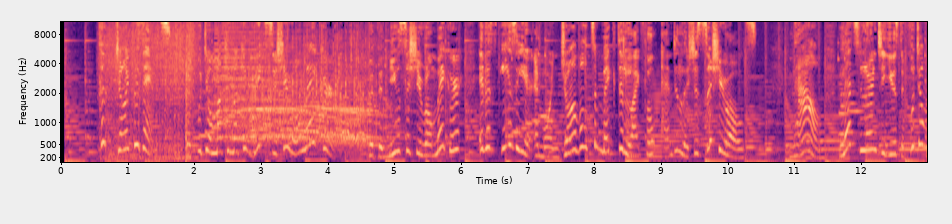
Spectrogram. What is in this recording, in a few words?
Asian English instruction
